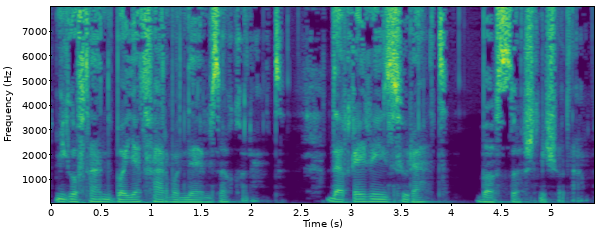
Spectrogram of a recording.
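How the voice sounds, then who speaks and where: Male audiobook narrator, mellow and husky, calm measured memoir reading. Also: deep voice, no echo, clean studio sound. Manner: calm, measured storytelling, voicing quoted dialogue lightly.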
